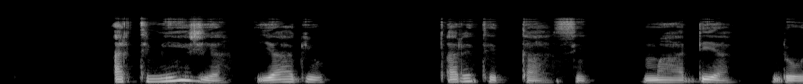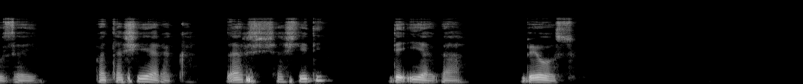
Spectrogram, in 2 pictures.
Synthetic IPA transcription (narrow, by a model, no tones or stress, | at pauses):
ʔɐɾt̪ʰɪmiːʒɪjɐ | jaːɡɪjɔ | t̪ʼɐɾɛt̪ʰɛt̪ʰːaːsːɪ | maːd̪ːɪja | d̪o̞ːzɐj | b̥ɐt̪ɐʃɪjɐɾɐkʰːɐ̥ | d̪ɐɾʃɐʃɪd̪ɪ | d̪ɛʔɪjaɡaː | bɛʔo̞ːs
